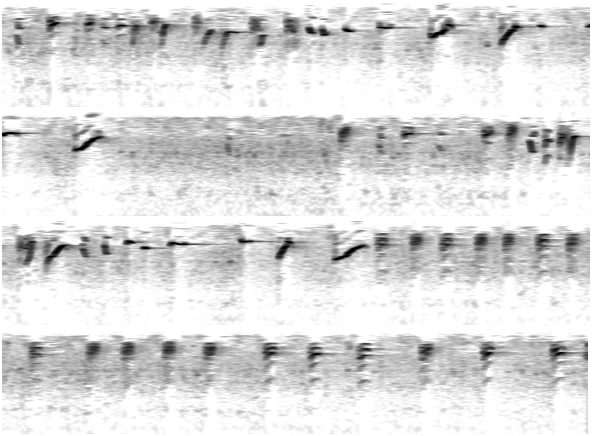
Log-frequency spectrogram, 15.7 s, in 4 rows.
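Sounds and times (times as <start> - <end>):
fantail singing whistled upslurs: 0.0 - 4.7, 6.2 - 12.1
water trickling and splashing: 0.0 - 15.6.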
